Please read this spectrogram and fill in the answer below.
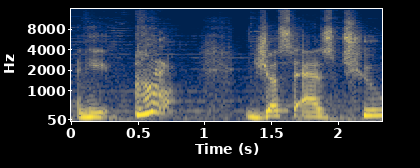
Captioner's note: pained Noises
